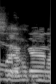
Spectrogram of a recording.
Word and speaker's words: salmon: But the worst part, they were pronouncing the L. – This needs to be rinsed out first. Like, if you were working at a restaurant, you like switch the cup to rinse out the cup. – But salmon. I think Brandy put a post up like that. Like, if they pronounce the L in salmon.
